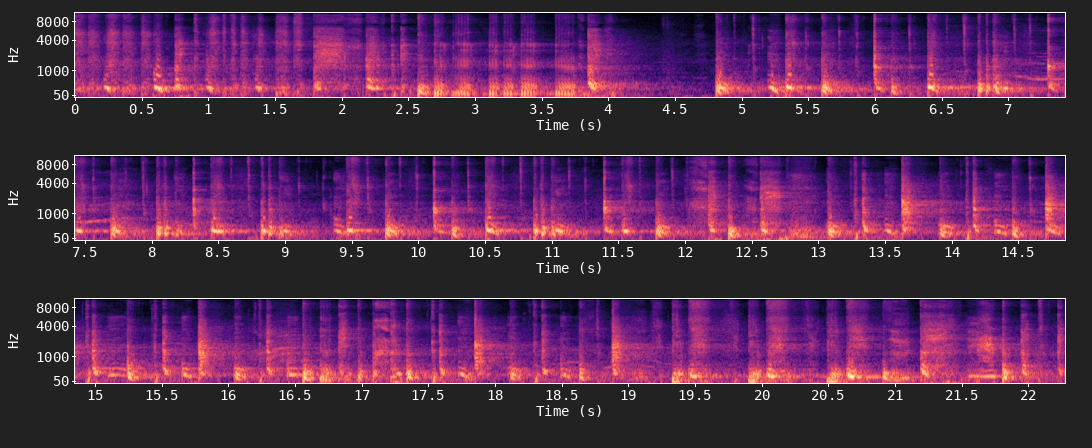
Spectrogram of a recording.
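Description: A young man beatboxes rapidly into a microphone, heard through loud speakers with echo.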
